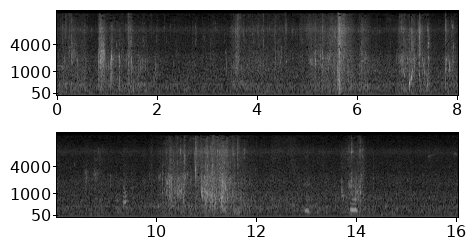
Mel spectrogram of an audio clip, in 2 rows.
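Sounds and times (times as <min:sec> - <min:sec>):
water splashing in stream: 0:00.0 - 0:08.2, 0:09.8 - 0:11.9, 0:13.6 - 0:15.0.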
